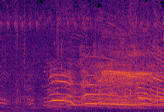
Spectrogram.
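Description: Spectators cheer loudly as the play runs.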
